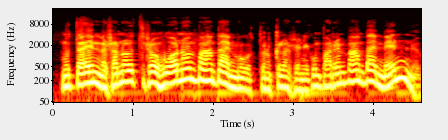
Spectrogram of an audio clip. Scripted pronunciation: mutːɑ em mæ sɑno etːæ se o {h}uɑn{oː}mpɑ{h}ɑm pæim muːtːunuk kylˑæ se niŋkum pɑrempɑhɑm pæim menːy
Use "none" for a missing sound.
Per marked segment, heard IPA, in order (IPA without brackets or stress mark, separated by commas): h, oː, h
